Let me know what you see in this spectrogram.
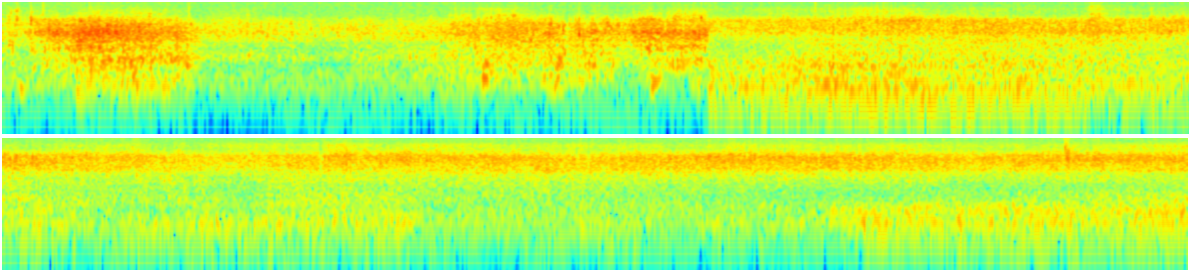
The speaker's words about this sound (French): La mer est agitée.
